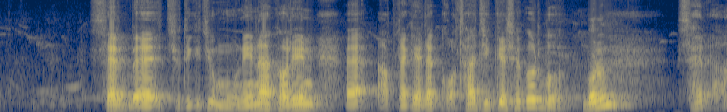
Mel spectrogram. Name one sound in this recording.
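An older man speaks with animation, close by.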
